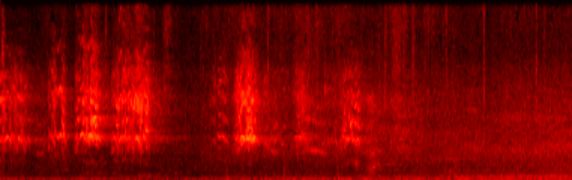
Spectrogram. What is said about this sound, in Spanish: Los pájaros parecen que como que supieran que me voy. Qué lindo que cantan el día de hoy.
